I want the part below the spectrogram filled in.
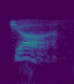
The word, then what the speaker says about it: Jia: How do you pronounce it? – Jaw. – Jaw. – Yeah. So pronunciation, I would say it was probably JAH. – Okay, but it's spelled Yeah. – J-I-A. – Yeah, it's Chinese.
